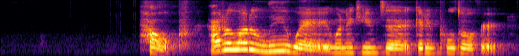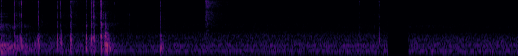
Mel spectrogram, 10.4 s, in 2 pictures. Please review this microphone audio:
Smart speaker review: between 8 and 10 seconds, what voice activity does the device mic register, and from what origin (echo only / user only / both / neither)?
neither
